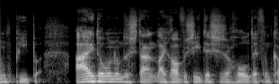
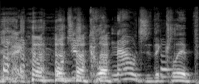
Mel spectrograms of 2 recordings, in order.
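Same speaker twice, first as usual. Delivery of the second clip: mock announcer; 8 semitones higher, 9 dB louder, slower than usual.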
